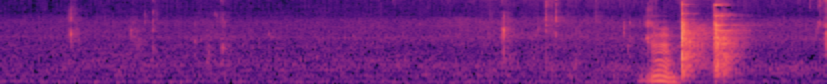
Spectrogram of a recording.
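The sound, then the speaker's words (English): Pasta being stirred in a pan: a few light clinks of a utensil, then a louder burst of scraping and squishy sloshing near the end. No one speaks. “Stir or shake. You can do either one.”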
